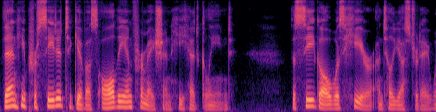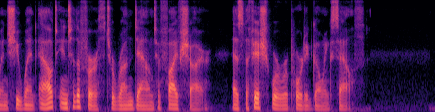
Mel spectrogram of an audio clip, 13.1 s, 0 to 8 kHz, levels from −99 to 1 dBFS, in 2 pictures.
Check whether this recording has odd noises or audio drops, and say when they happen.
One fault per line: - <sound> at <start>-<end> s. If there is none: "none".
none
